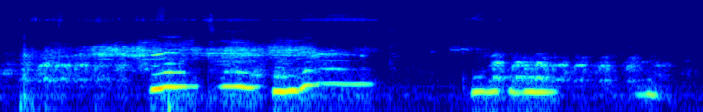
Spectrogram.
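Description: A pet bird chirps and squawks in short bursts, fairly close, with a pause between two clusters of calls.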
